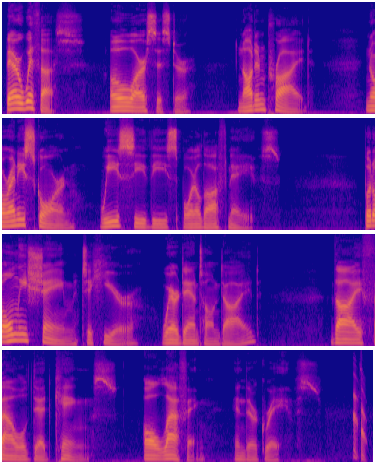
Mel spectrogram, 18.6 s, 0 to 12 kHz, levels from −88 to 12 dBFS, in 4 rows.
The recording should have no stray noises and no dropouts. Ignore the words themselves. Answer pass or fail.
fail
